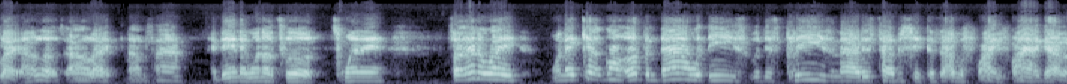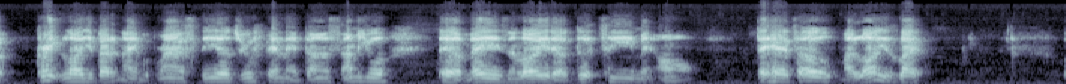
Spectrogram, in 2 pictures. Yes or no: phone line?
yes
